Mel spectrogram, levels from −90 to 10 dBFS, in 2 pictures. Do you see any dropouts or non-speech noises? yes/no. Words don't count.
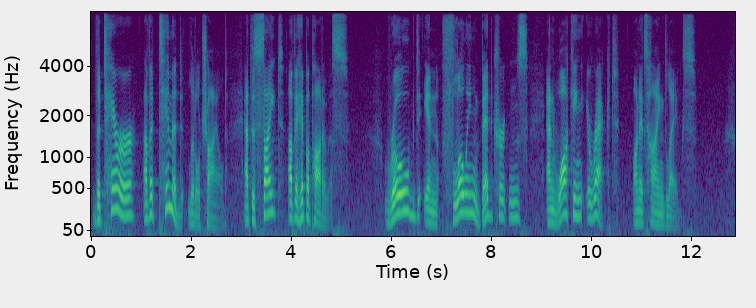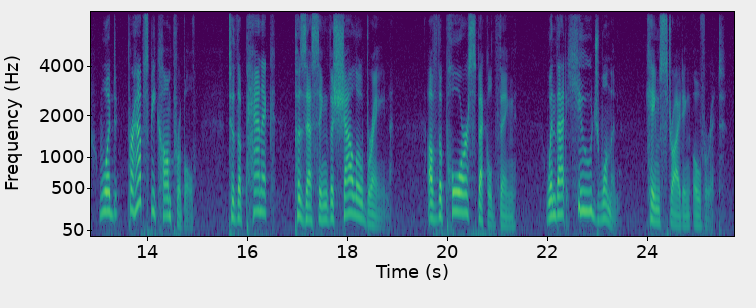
no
